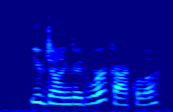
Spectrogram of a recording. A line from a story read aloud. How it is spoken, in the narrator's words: the tribune said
